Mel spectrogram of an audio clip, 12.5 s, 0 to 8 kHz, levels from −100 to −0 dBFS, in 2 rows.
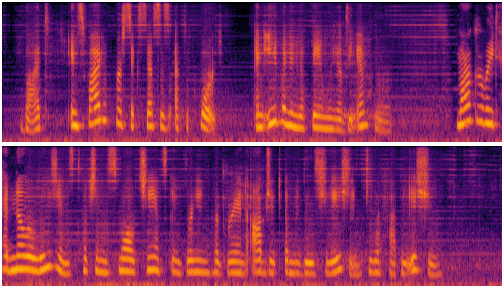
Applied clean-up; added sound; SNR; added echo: neural separator model SepFormer DNS4.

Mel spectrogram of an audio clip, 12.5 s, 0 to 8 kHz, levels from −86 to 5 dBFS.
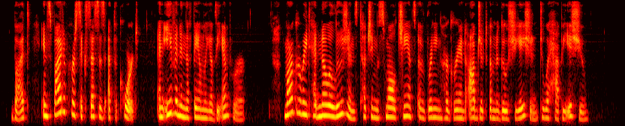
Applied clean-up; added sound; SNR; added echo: none; none; none; none.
